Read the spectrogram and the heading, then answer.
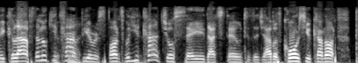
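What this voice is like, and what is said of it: Irish accent. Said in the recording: “I'm obviously an Irishman. I don't just put on this outrageous accent.”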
